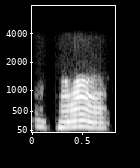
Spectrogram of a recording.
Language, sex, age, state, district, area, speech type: Hindi, male, 30-45, Madhya Pradesh, Harda, urban, conversation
